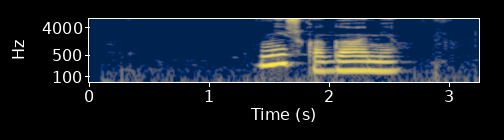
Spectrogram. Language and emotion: Russian, sad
